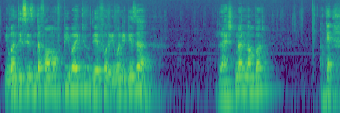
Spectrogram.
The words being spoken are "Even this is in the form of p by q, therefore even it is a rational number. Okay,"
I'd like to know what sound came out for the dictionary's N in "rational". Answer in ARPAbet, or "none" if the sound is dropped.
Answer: N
